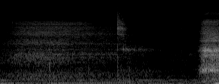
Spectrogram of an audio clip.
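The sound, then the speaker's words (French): Breathing to relax during an exercise: faint airy breaths under a steady hiss, with a brief puff midway and a louder, sharper intake at the end. “Tu veux bien un petit peu respirer”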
